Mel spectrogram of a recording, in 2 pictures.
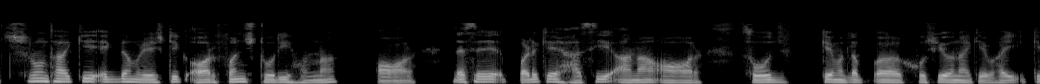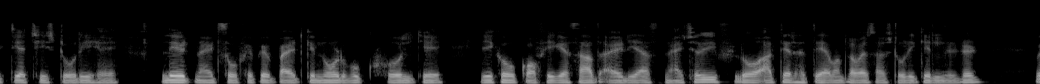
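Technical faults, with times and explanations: Throughout: MP3 compression. The speech has nothing above 7 kHz, so it sounds dull and boxed-in, and the codec damage is plainly audible, with a watery, swirly texture on the voice and chirpy, metallic edges on the s sounds. The likely cause is an MP3 encoder starved of bits, which fits a low bitrate around 24 kbps. It chops the treble at a fixed point and drops weak frequency lines that flicker on and off between frames.
1.68 s: pre-echo. There's a brief hiss, about 12 ms long, just ahead of a sharp attack, and the attack itself comes out a bit soft. That's the transform coding at work. The attack lands late in a block, and the quantisation noise sized for the loud part gets spread across the whole block, spilling into the quiet moment before the onset where nothing should be.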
